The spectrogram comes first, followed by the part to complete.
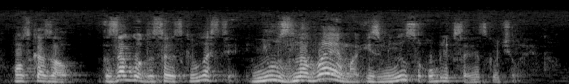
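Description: A man with a fairly high voice is heard over noticeable background noise. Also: lively intonation, moderate pace. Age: old. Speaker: lecturer on family and marriage. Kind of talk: lecture to young audience. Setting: in front of a young audience, live.

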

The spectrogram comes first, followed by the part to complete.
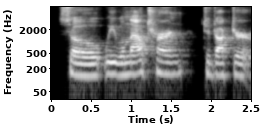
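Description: A man's voice with audible room echo. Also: quiet background. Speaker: think tank director and moderator; moderator. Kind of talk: webinar moderation. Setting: video call. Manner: formal. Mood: polite, formal. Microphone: video call.

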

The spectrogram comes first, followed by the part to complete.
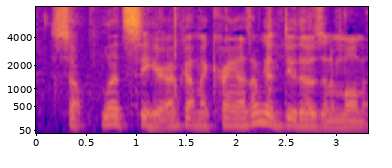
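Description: A man at a medium pitch with an American accent, ordinary pitch variation and a fairly quick pace. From California. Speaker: art teacher. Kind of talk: tutorial. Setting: home garage. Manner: casual, friendly.

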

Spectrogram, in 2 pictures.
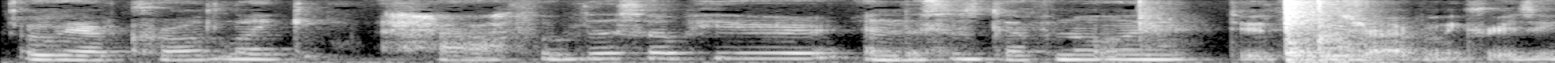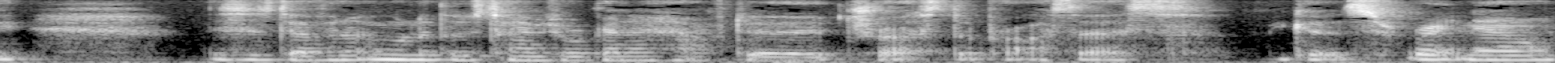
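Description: Noticeable background noise behind a woman's fairly quick speech. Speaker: beauty vlogger. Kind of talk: casual vlog chat. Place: bathroom. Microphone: phone near.

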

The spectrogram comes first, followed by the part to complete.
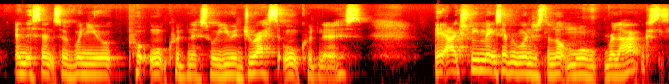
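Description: A woman's very deep, low pitch and dark, mellow tone against a quiet background. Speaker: singer. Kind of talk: interview answer. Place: studio.

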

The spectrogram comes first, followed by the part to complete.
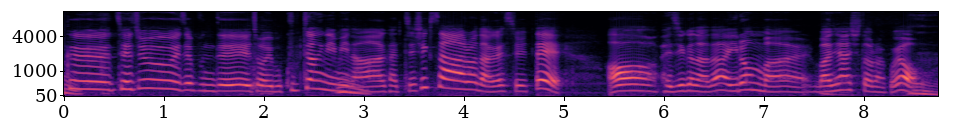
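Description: Her pitch is high and her intonation lively. The woman talks at a moderate pace. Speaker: announcer. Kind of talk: casual talk show chat. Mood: cheerful, smiling. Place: studio. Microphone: lapel.

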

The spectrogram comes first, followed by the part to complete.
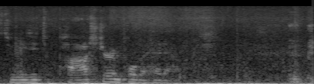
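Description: A man speaks over noticeable background noise. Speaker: martial arts instructor. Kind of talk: tutorial. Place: gym.

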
